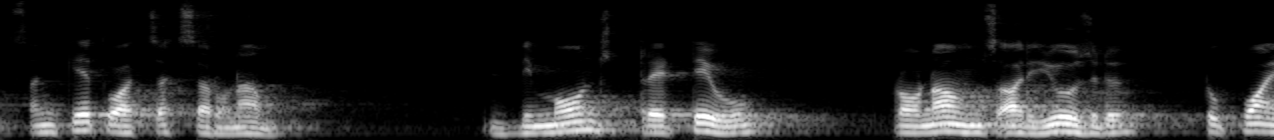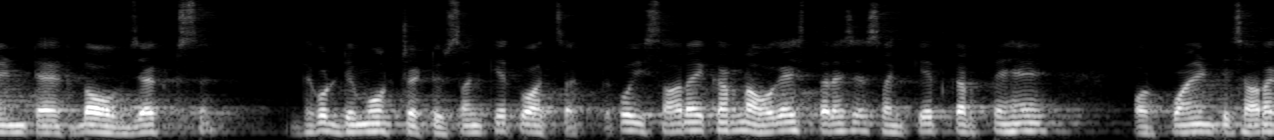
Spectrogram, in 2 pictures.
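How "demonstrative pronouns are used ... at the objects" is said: slow dictation. Shown as a demonstration. Dictating the definition slowly.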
